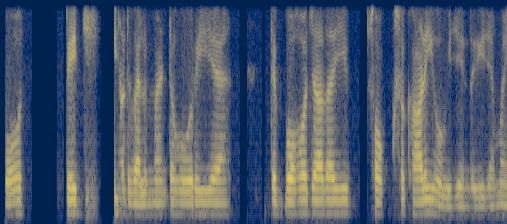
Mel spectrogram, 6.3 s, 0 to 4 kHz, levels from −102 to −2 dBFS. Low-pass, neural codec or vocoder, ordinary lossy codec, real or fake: 3.6 kHz; none; none; real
